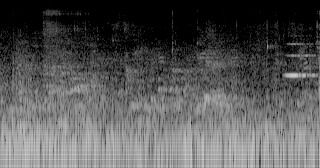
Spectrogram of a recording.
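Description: Indistinct voices echoing around a large gym hall over a steady low rumble, with a short high squeak near the end.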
